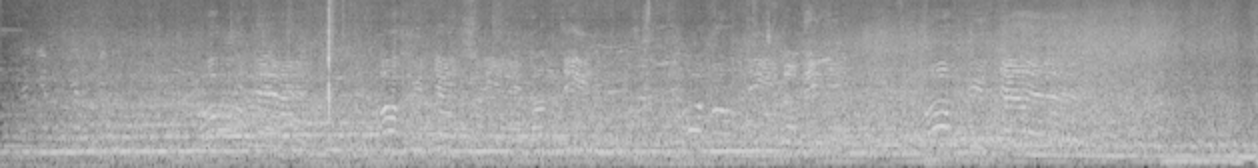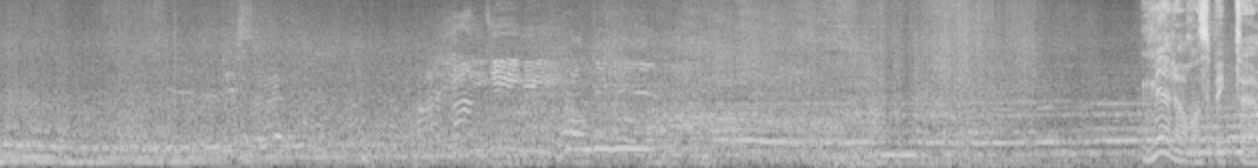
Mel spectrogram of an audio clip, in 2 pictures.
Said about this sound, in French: pourquoi Barney Whelan a-t-il enregistré ses sons du Grand Prix de Monaco Eh bien au départ, il était question d'un film et d'une performance mêlant son, images et musique.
